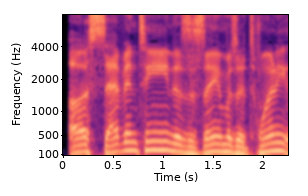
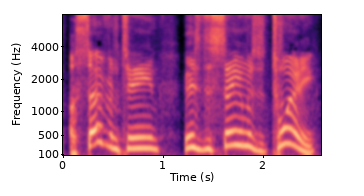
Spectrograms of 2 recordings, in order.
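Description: First: Rising disbelieving question; incredulous echo. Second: Higher, mocking voice of the claim; mock quote. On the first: Real, not acted. Host questions the claim, incredulous rising echo. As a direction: repeat it like you can't believe it. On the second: Host mocks an online claim, higher mocking quote. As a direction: parrot the silly claim. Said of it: "anybody serious that says".

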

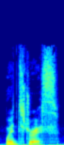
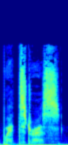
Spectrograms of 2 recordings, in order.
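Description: First: Unvoiced whisper of Wed stress; hushed whisper. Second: Fainter unvoiced whisper of Wed stress; barely audible whisper. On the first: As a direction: breathe the words Wed stress. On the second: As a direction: let Wed stress fade to a breath. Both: Shown as a demonstration. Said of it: "whispered repeat".

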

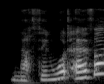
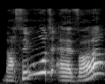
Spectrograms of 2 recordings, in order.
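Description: First: Milder, less forceful answer; simple reply. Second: Loud, insistent question with a rise; persisting. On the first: Alice repeating her answer to the king, mild reply. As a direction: answer lightly, without the king's force. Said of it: "said Alice". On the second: King pressing Alice on her answer, loud insistent query. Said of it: "persisted the king". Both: A narrator's reading.

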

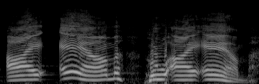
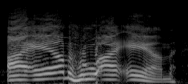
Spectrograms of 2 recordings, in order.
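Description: First: "I am who I am" drawn out slowly, each word weighted; slow emphatic reading. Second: "I am who I am" again slow and resonant; slow emphatic repeat. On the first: Preacher giving God's name, slow and weighty. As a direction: let "I am who I am" land slowly. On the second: Congregation echoing God's name, slow and resonant. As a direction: lean into "I am who I am" with weight. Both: Shown as a demonstration. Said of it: "Everybody say".

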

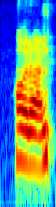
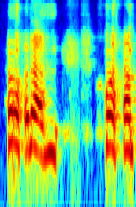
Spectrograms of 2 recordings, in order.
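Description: First: Said in the usual way. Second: Laughing through the words; giggling, trying to hold it together. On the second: Real, not acted. Holding back laughter at water spill.

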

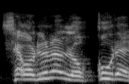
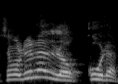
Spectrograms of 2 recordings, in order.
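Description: First: Louder, higher Se volvió una locura with weight on locura; emphatic exclaim. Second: Said in the usual way. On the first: Real, not acted. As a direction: burst out with excitement. (exclamación fuerte y emocionada)

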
